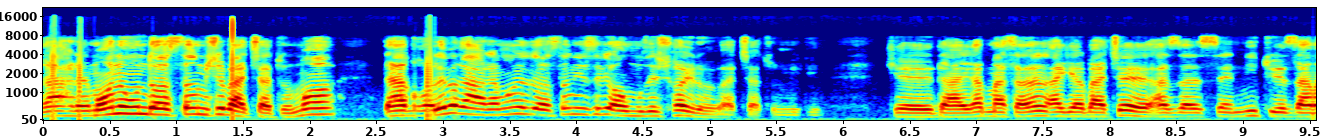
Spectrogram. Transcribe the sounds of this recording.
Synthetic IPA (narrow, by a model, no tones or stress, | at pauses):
ɣæhɾe̞mɒːne̞und̪ɒːst̪ɒːnmiːʃ̬e̞bæt͡ʃʰːæt̪ʰunmɒː | d̪̥æɾɣɒːle̞be̞ɣæhɾemɒːne̞d̪ɒːst̪ɒːnjes̬eɾiːɒːmuːze̞ʃhɒːjiːɾobe̞bæ̰t͡ʃʰːæt̪ʰunmiːd̪iːm | cʰe̞d̪æɾhæɣiːɣæd̪̚mæsælænæɟæɾbæt̪t͡ʃʰːeæzzæɾese̞nːiːt̪ʰuje̞zæm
